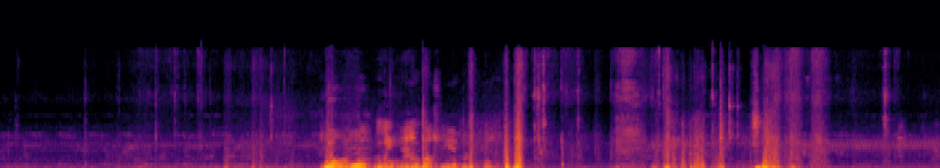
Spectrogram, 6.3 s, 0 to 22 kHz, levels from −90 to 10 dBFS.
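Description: Hard clipping appears three times. From 2.17 to 2.39 s the peaks are driven about 3 dB past the limit of a converter or number format, so their tops are sheared flat and the sound gains crackle on its peaks. From 3.38 to 3.46 s the overload reaches about 12 dB and the flattening becomes a harsh fuzz. At 5.1 s a brief overload of about 9 dB gives crackle on its peaks. On a waveform each spot shows squared-off, plateaued peaks. On a spectrogram each shows a vertical smear of harmonics reaching high up the spectrum.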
